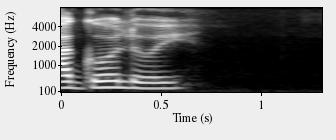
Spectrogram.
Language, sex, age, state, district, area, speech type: Assamese, female, 18-30, Assam, Biswanath, rural, read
